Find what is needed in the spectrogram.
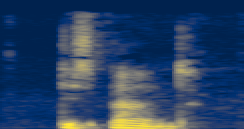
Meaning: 1. To break up or (cause to) cease to exist; to disperse 2. To loose the bands of; to set free 3. To divorce
- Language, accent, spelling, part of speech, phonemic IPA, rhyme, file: English, Southern England, disband, verb, /dɪsˈbænd/, -ænd, LL-Q1860 (eng)-disband.wav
